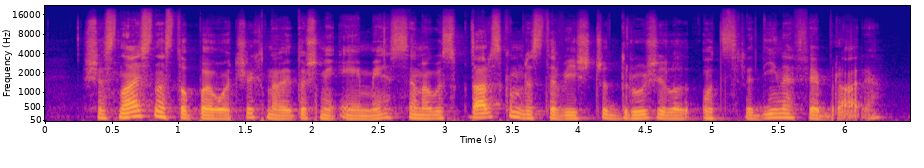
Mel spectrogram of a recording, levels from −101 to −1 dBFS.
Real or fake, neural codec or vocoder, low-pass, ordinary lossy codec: fake; vocoder, 44.1 kHz, 128 mel bands, Pupu-Vocoder; 19.8 kHz; none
